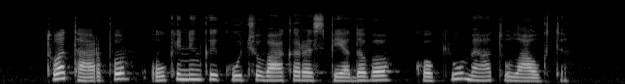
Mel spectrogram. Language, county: Lithuanian, Kaunas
